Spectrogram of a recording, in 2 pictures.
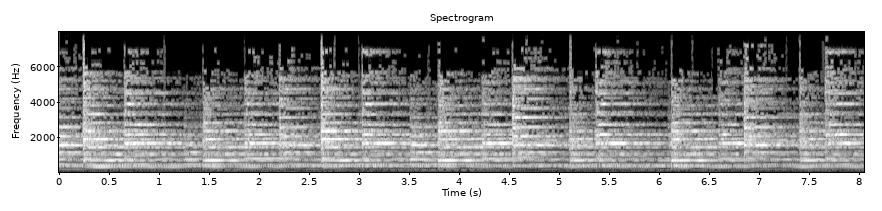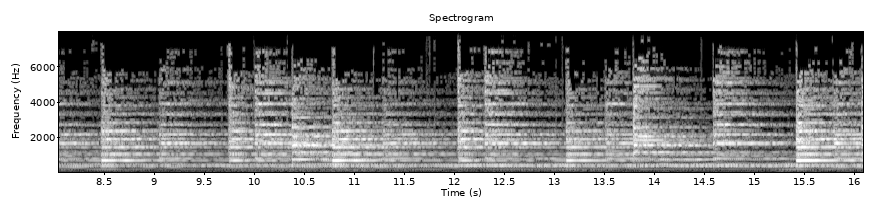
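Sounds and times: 
bells ringing: 0:00.0 - 0:16.0.

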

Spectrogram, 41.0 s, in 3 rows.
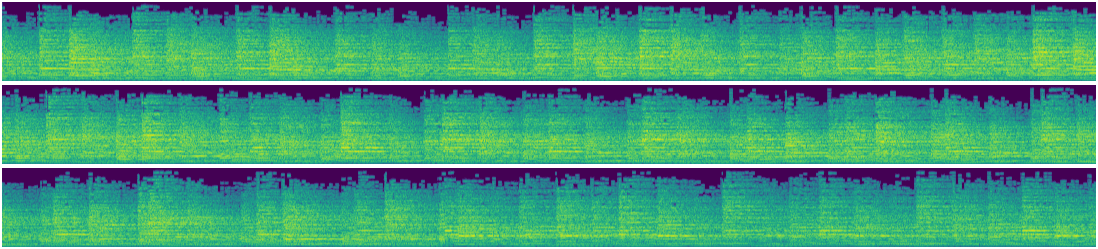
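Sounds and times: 
bells in Venzone: 0:00.0 - 0:41.0.

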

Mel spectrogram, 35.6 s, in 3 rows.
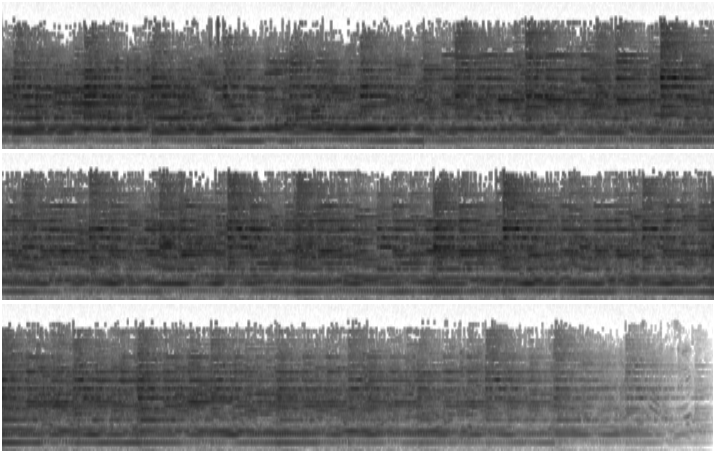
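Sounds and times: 
bells ringing in Castelmonte: 0:00.0 - 0:35.5.

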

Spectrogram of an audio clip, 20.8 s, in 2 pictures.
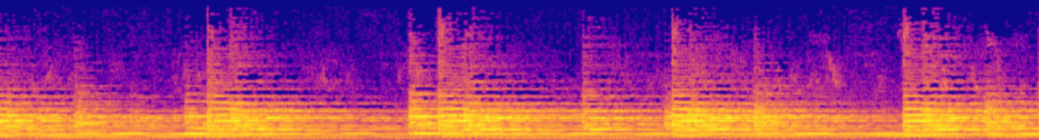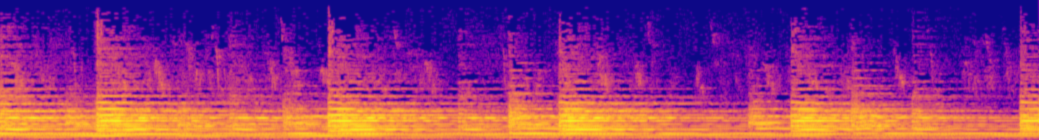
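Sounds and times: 
bells ringing in Caneva: 0:00.0 - 0:20.7.

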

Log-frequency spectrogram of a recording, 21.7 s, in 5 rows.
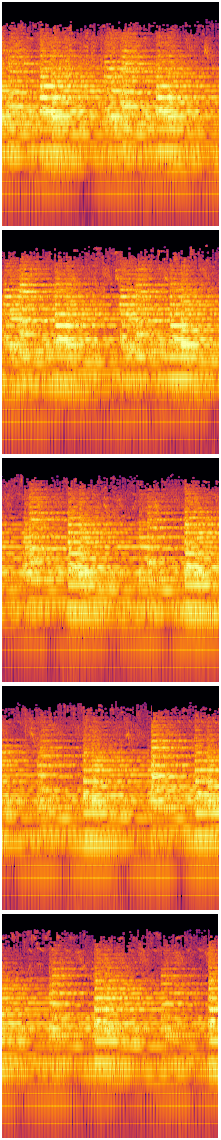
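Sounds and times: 
bells ringing: 0:00.0 - 0:21.6.

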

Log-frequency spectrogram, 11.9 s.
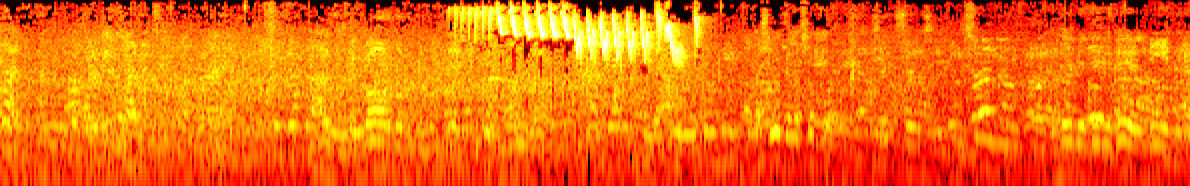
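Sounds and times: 
Common chaffinch song trill: 0:04.6 - 0:07.1.

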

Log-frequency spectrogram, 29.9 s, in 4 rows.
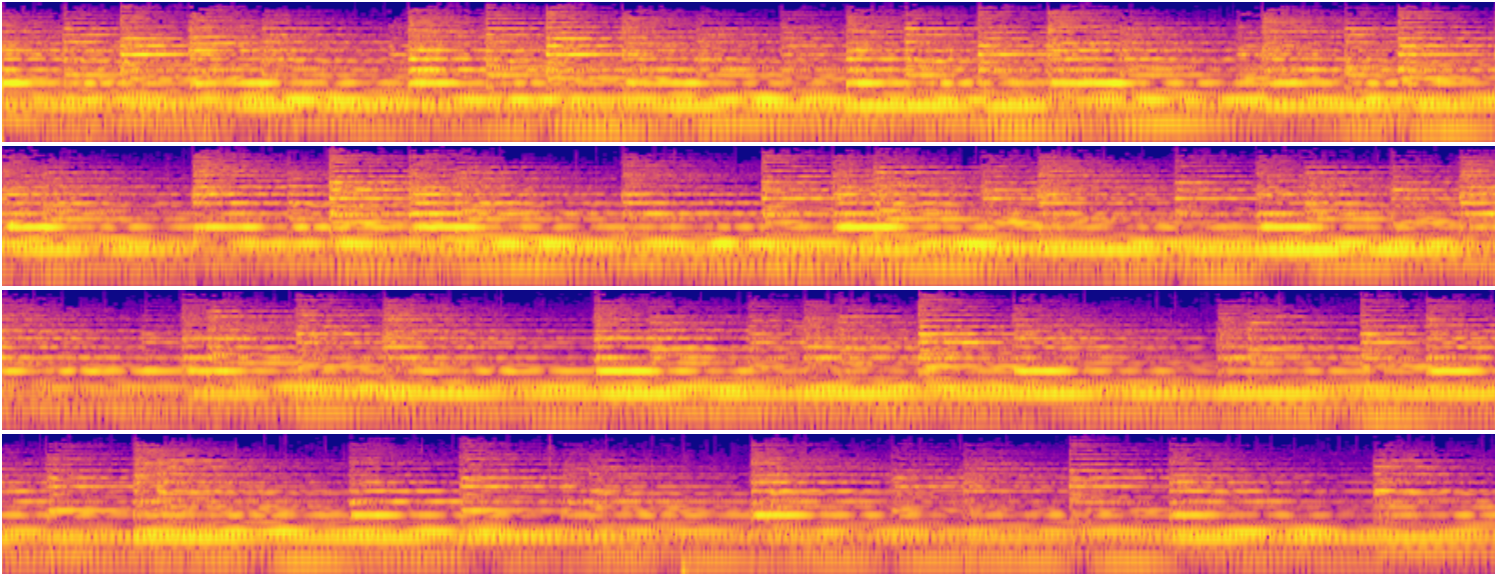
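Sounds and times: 
bells ringing in Morsano: 0:00.0 - 0:29.8.

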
